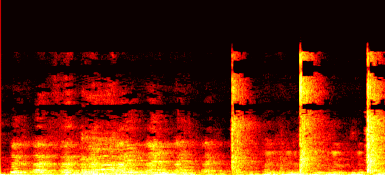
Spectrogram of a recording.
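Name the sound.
audience applause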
